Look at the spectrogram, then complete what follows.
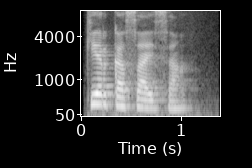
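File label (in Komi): "керкасайса", Komi, female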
